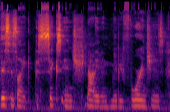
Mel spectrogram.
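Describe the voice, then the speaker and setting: Over noticeable background noise, a woman speaks quietly with fairly even intonation. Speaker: basketball trainer vlogger. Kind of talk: vlog tutorial. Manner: casual.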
